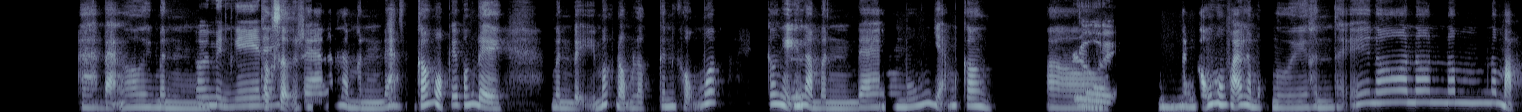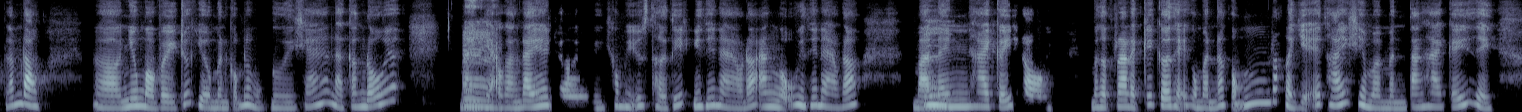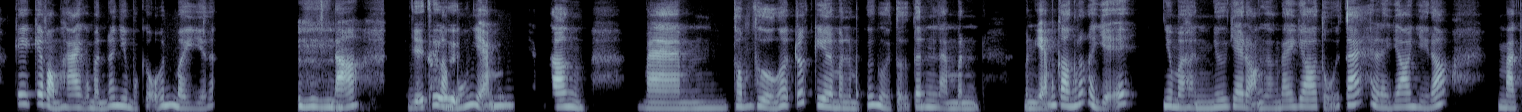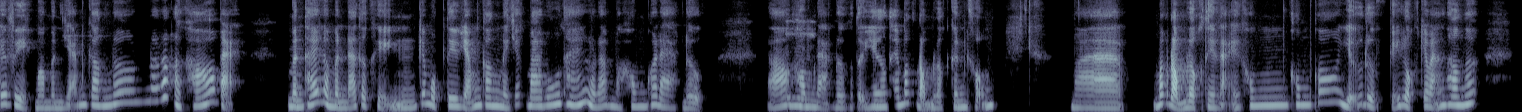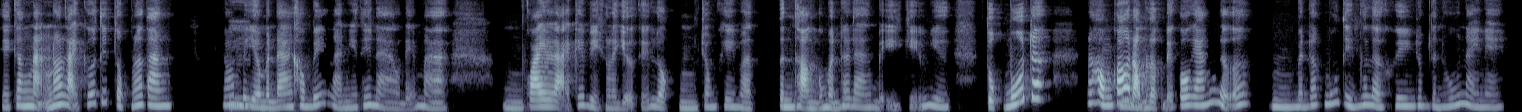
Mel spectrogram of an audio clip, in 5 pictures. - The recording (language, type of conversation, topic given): Vietnamese, advice, Làm sao để giữ kỷ luật khi tôi mất động lực?
- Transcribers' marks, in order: tapping; laughing while speaking: "đang"; unintelligible speech; laugh; other background noise; horn; in English: "mood"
